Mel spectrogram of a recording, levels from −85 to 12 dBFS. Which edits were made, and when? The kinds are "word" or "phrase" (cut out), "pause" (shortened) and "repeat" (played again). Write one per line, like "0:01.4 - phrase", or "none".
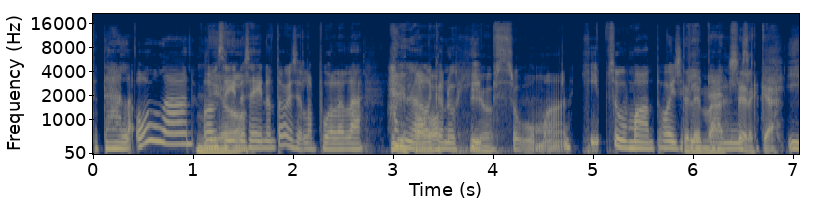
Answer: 0:05.9 - phrase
